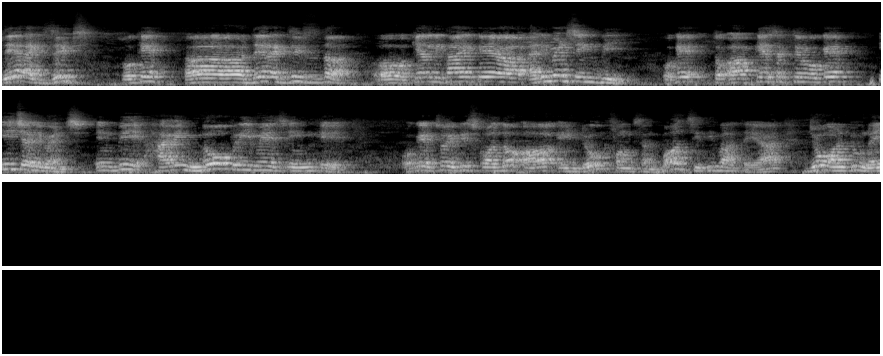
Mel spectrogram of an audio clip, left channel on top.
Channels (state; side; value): silent; right; digital silence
